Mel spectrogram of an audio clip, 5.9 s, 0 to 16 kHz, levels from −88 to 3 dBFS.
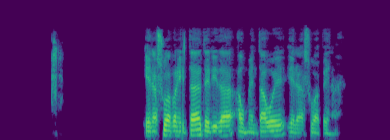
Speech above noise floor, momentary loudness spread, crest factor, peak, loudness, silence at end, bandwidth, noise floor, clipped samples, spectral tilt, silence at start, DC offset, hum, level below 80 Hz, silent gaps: over 73 dB; 16 LU; 18 dB; -2 dBFS; -17 LUFS; 0.8 s; 7.8 kHz; under -90 dBFS; under 0.1%; -4.5 dB/octave; 0.75 s; under 0.1%; none; -62 dBFS; 0.96-2.14 s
